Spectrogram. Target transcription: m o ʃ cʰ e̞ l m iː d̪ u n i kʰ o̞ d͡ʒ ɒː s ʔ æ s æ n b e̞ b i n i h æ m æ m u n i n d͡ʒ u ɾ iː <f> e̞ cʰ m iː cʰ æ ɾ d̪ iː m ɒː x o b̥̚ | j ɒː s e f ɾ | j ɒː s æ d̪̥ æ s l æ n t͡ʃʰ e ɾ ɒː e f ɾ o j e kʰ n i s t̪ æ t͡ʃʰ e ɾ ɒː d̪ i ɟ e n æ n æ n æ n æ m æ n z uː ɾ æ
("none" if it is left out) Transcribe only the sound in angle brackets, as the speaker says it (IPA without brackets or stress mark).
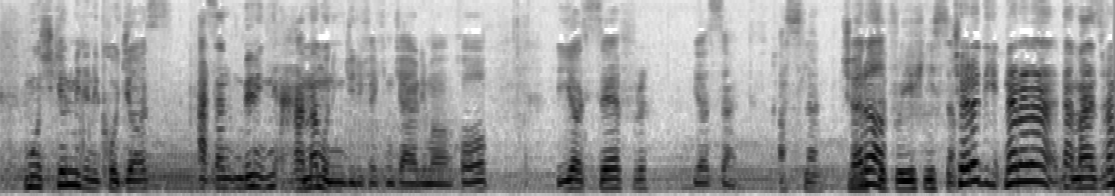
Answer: f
